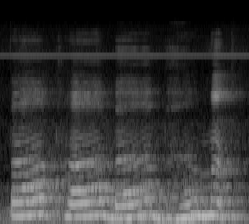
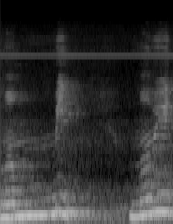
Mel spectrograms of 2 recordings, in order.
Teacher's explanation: મ છે એના ઉચ્ચારણ વખતે તમારા બે હોઠ એકબીજાને સ્પર્શે છે. એટલે જ્યારે મનું ઉચ્ચારણ આપણે કરીએ છીએ તો આપણા હોઠ છે એકબીજાને સ્પર્શતા હોવાથી જ એને ઓષ્ઠ્ય અનુનાસિક કીધો છે.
